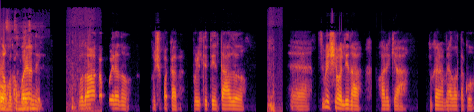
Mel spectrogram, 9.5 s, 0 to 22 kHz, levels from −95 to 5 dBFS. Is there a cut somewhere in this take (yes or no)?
yes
